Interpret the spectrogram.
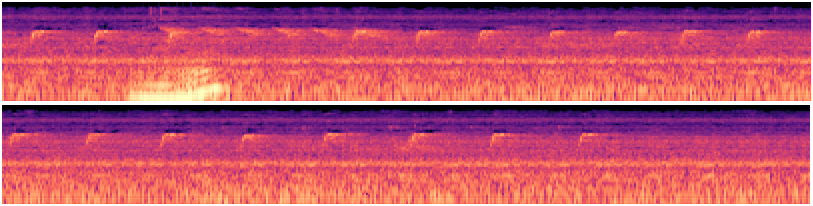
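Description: A small bird chirps one short falling note over and over, about three times a second, and stops about seven seconds in. About a second in, a brief low call rising in pitch sounds over it.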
